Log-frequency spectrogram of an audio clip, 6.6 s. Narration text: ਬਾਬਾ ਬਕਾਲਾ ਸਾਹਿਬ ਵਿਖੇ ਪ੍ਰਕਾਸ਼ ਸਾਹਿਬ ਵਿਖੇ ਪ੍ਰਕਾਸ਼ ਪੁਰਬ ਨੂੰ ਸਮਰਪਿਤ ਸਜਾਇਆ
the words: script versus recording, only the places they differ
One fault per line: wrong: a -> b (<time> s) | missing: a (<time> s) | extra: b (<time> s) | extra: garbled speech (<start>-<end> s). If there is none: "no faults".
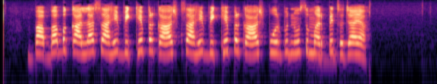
no faults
